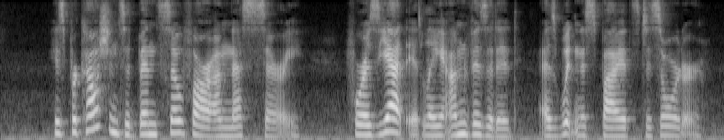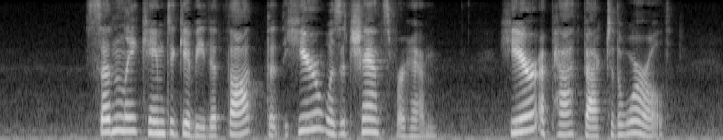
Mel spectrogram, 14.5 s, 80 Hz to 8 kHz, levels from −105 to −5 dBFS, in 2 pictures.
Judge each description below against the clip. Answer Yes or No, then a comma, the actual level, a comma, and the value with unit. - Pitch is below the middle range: No, high, 215 Hz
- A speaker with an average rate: Yes, average, 155 wpm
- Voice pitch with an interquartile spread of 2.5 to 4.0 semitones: No, average, 5.1 semitones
